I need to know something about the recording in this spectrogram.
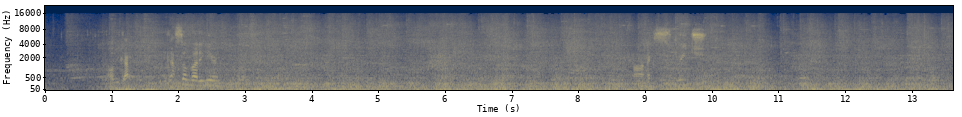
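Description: Magic blasts and blows crash in a noisy fight.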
